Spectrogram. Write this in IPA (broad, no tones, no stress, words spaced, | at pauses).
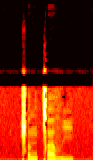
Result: ǁəŋǀɜvi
